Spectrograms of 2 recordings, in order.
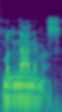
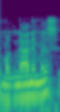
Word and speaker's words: magnanimous: सो MAGNANIMOUS, magnanimous. So magnanimous is the correct word and the correct pronunciation, magnanimous, ठीक है।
